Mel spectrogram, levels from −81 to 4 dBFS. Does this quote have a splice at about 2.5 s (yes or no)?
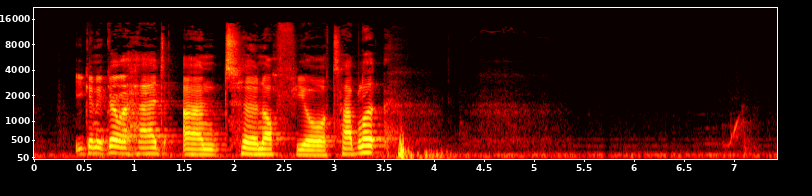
no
